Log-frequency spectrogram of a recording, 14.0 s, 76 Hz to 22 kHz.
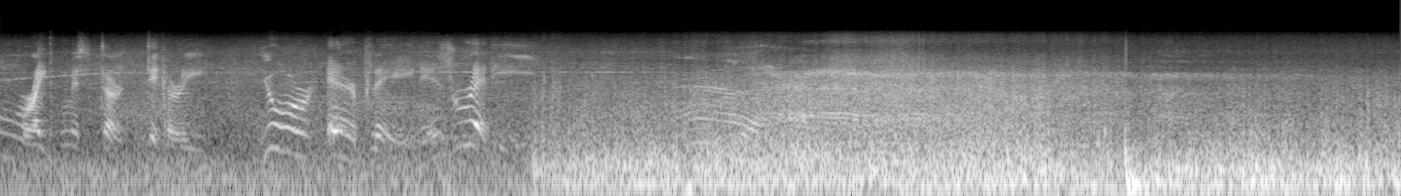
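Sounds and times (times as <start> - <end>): cargo plane engines diving: 0.0 - 14.0
crash impact: 11.2 - 14.0.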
